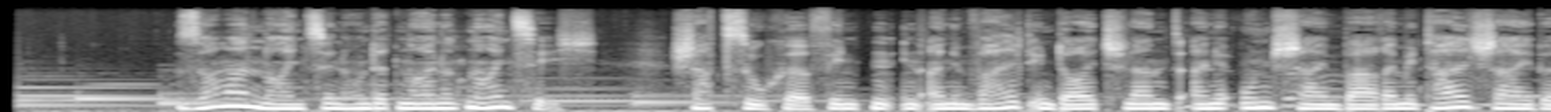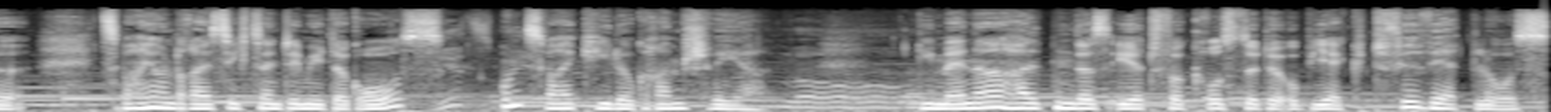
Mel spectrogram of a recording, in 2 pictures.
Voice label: Doku

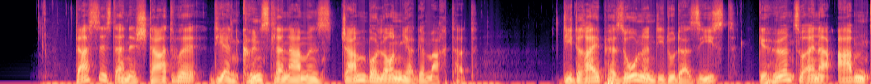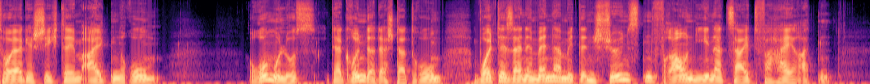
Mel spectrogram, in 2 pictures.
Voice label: Audioguide

